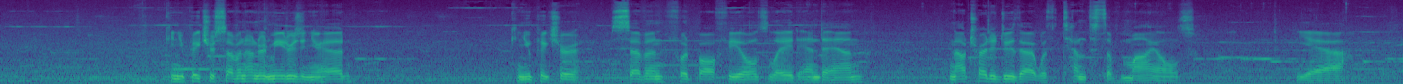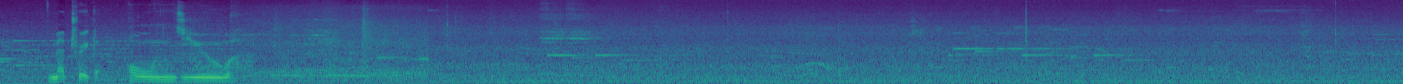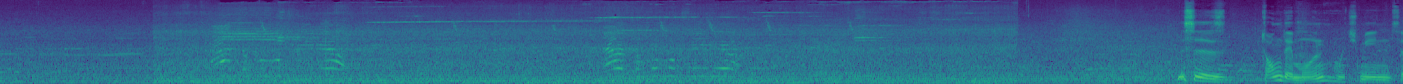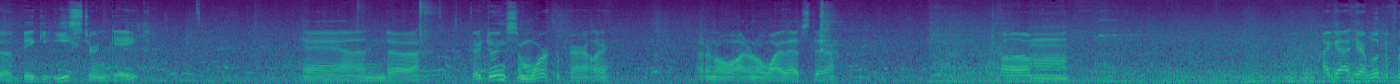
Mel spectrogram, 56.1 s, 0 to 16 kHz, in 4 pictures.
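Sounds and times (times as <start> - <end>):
city road traffic: 0.0 - 56.0.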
